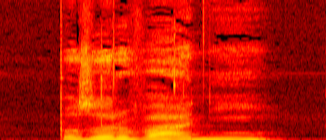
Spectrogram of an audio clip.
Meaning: 1. verbal noun of pozorovat 2. sighting 3. observation 4. surveillance
- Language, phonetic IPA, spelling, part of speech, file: Czech, [ˈpozorovaːɲiː], pozorování, noun, Cs-pozorování.ogg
